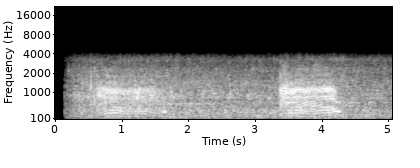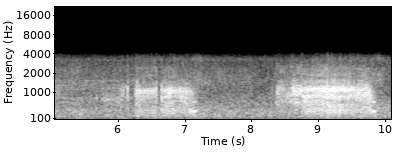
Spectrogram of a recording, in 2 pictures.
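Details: Repeated nasal, buzzy snores recurring steadily, about four in ten seconds, with quiet breathing between them, recorded on a smartphone.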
